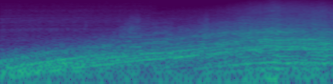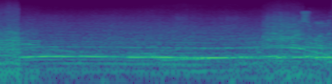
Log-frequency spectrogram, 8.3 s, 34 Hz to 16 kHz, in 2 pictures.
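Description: GT2 race car engine in a sim racing game at Mugello, revving and climbing steadily through the gears, then dropping to a sustained high drone, loud and close with a voice talking over it.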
